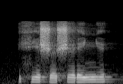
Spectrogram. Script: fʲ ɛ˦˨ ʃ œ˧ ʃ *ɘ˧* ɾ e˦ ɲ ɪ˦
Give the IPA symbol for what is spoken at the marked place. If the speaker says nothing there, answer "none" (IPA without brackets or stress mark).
ɘ˧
